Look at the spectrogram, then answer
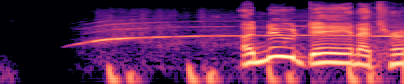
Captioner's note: siren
